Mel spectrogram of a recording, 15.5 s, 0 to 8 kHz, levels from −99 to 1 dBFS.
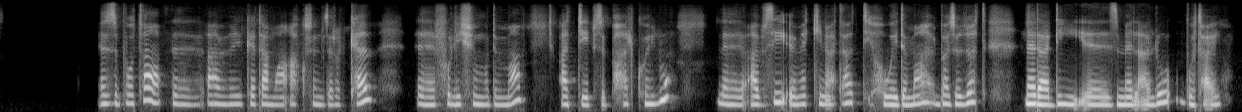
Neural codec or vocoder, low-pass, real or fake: codec, 16 kHz, 0.8 kbps, ZipCodec; 7.2 kHz; fake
